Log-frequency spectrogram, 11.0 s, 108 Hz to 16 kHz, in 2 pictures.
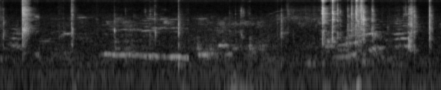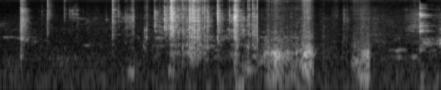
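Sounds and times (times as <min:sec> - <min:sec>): plastic pens clattering: 0:03.0 - 0:05.3, 0:06.1 - 0:08.8
zipper pull: 0:08.7 - 0:10.2.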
